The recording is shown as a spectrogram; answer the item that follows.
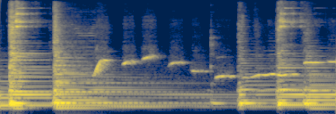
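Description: Whistled melody over a strummed nylon-string classical guitar. The guitar strums in a steady pattern; the whistling comes in about a second in as a run of short clear notes, drops lower around three seconds, then holds a long high note near the end.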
